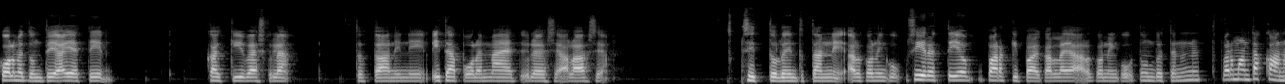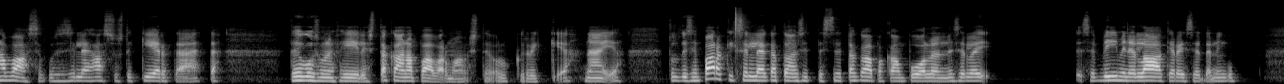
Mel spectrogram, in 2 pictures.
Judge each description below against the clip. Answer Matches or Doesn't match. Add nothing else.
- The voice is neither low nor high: Matches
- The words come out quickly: Matches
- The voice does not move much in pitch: Matches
